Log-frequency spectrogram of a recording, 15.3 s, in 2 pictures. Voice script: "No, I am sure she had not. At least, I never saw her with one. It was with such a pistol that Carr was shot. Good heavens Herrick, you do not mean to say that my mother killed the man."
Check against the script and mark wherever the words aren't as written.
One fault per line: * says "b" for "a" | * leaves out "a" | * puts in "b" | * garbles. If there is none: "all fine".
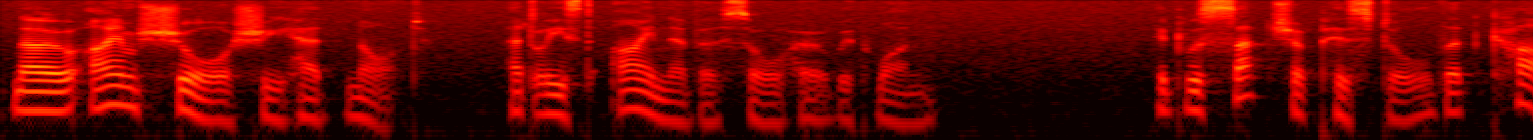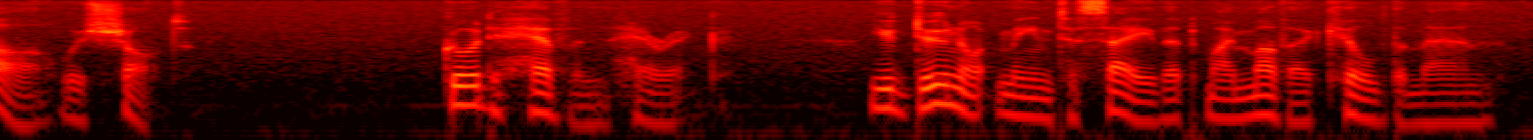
* leaves out "with"
* says "heaven" for "heavens"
